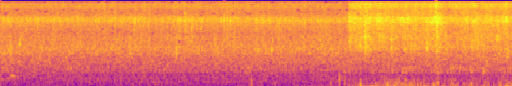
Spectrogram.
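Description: Heavy rain falling steadily as an even hiss. About three and a half seconds in it turns louder and closer, with a low rumble and rain splashing into a plastic basin.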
